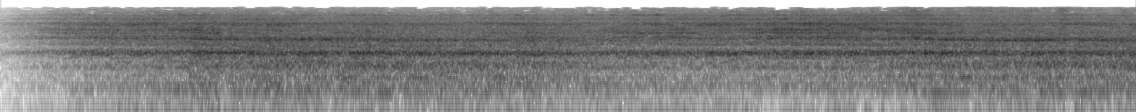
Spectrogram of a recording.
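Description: JR East Joban Line electric commuter train passing at speed: a steady rush of wheels on rails with a high-pitched ring running through it. It comes in abruptly at the start.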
